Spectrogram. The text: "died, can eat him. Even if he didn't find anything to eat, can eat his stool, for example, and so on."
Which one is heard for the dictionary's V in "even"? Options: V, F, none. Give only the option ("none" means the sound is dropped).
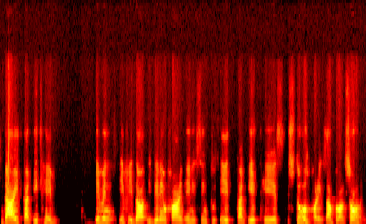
V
